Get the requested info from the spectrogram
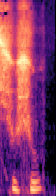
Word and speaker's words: Xiu Xiu: Un deuxième titre donc de Xiu Xiu, ça s'écrit X-X-I-U-X-I-U, mais je crois que ça se prononce Chouchou, un truc comme ça.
